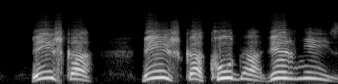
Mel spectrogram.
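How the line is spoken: Shouting. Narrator (Russian): закричала Анна

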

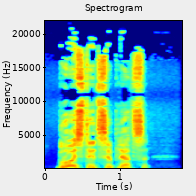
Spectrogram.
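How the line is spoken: Exclamation. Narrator (Russian): воскликнула аспирантка

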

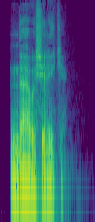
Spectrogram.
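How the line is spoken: Calm. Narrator (Russian): спокойно ответил Селим

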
